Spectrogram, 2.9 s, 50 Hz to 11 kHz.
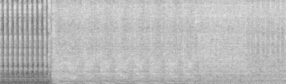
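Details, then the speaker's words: JLG 260MRT baby scissor lift with new starter, electric fuel pump, battery about 12 V: brief starter whir, engine catches and runs rough a few seconds then stalls; suspected computer getting no rpm signal from crank speed pickup. "we still have a start run stall situation so my suspicion right now is that this computer does not know that the engines running there's no rpm signal and then it just shuts everything off"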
